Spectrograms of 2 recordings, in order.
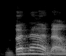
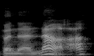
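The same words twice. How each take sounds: First: No syllable is stressed more than another. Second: The stress is on the third syllable. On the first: "with no stress" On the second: "syllable three"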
